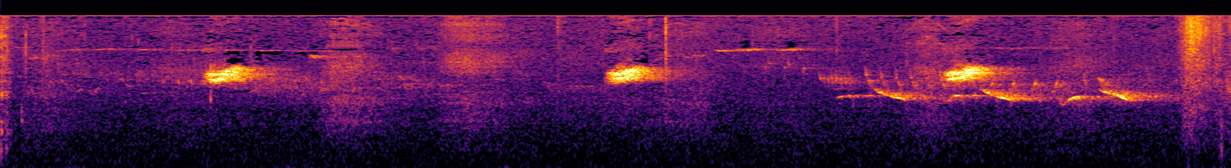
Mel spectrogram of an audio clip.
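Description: Wild birds calling: a short high call repeated about every two to three seconds, and a quick run of falling chirps near the end.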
